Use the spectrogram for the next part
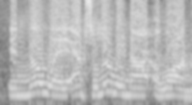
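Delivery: "absolutely" pushed up and out in "In no way, absolutely not alarmed"; emphatic. Shown as a demonstration. Preacher driving home the emphatic negative to the congregation. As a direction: land each negative hard. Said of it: "It means no, absolutely not".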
